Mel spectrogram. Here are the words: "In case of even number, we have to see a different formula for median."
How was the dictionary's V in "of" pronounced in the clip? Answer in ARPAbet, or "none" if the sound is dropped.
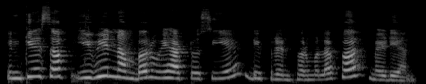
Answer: B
